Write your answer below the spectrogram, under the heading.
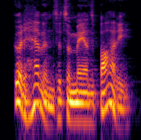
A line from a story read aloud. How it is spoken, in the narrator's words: cried excitedly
